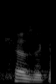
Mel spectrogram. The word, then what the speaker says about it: Keswick: That word Keswick, it's pronounced Keswick. It's actually a city in England.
